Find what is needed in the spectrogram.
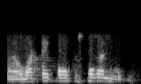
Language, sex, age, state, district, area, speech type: Bengali, male, 30-45, West Bengal, Howrah, urban, conversation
